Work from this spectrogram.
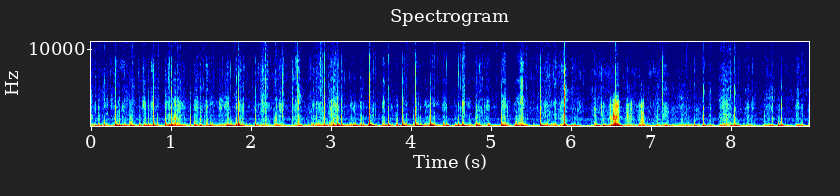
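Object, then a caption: Plastic bubble mailer envelope. Fingertips and nails tap and scratch a large black poly bubble mailer envelope with a textured bubble pattern, hollow and apparently empty, held upright at the microphone. A rapid, uneven run of short, dry taps lands as soft, deep thumps with little ring, and faint brighter scratchy flicks show between them.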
